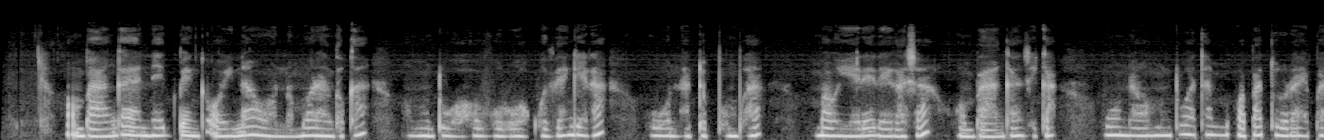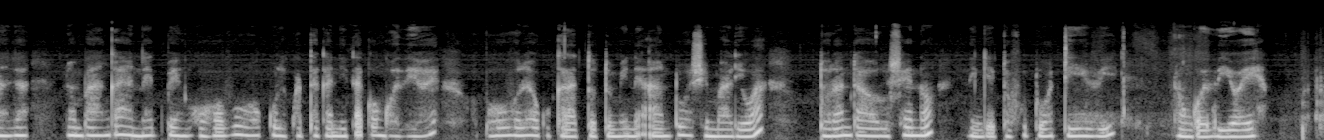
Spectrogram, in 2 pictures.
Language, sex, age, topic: Oshiwambo, female, 18-24, finance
